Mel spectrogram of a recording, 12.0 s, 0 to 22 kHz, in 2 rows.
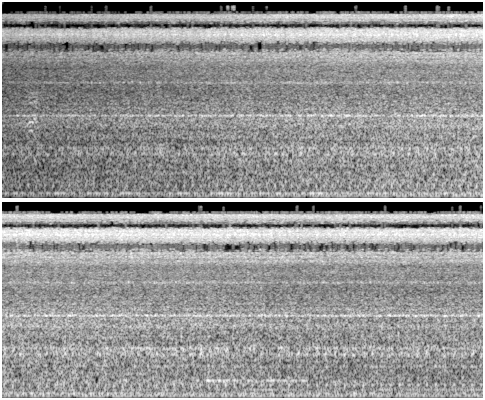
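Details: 1969 Mach 1 Mustang, apparently a 302 V8, sat almost 10 years, new NGK plugs, running on a chilly morning: loud, steady idle with deep even beat, no knocking or misses, healthy; a bottom-end knock developed only later.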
